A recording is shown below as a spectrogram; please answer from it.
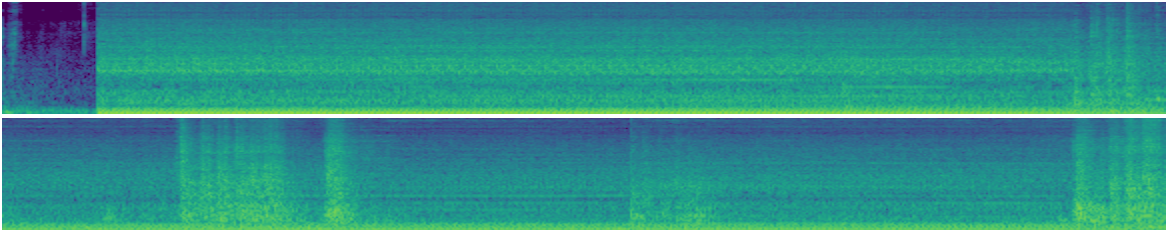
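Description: A tractor engine idles with a low, constant rumble, broken by a few brief louder bursts of noise near the end.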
